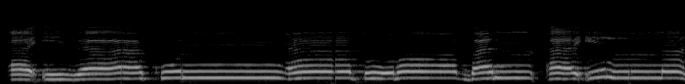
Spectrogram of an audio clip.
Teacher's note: turoban itu nggak ada samaran, langsung ditekan ke nun ya. Itu namanya izhar. · Jangan tertahan di ban karena tidak ada dengung di situ. Itu hukumnya izhar.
